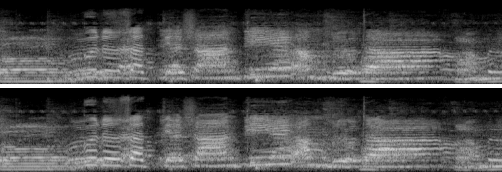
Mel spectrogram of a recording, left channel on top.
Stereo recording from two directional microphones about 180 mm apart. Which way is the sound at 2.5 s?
20° right (ahead or behind).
